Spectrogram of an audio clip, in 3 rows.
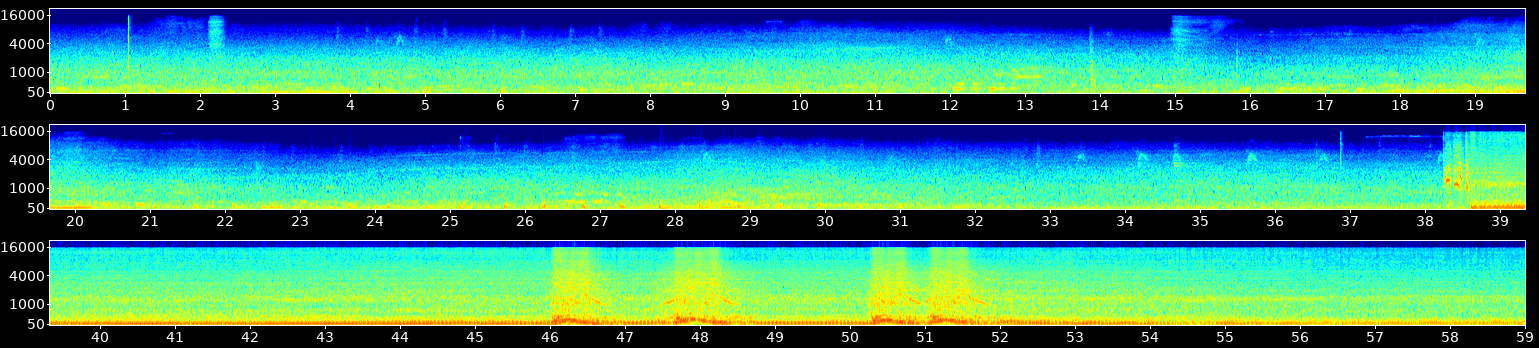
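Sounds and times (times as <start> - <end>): motorcycle engine idling: 38.2 - 59.0
motorcycle engine revving: 38.2 - 59.0.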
